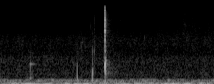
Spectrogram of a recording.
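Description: A flashlight switch clicks once.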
